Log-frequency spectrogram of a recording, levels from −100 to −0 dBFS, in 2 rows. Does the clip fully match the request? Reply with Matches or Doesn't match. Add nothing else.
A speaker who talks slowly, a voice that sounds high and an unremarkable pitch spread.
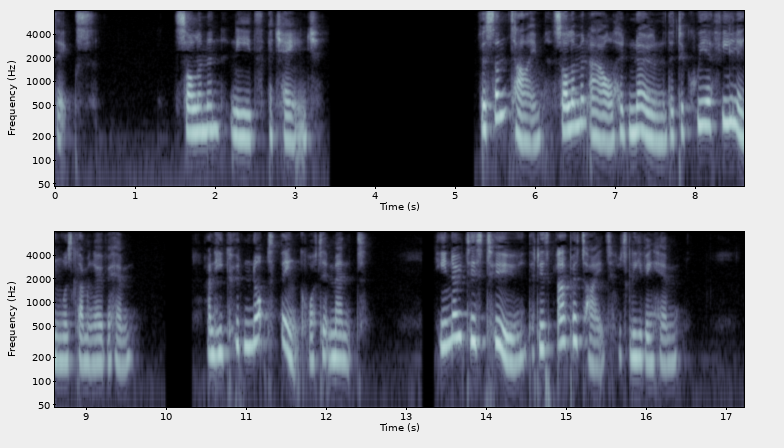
Doesn't match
